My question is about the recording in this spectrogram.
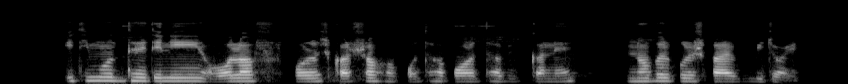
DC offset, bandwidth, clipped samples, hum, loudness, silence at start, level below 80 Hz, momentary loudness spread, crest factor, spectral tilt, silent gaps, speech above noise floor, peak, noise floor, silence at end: under 0.1%; 7.6 kHz; under 0.1%; none; -24 LUFS; 0.65 s; -66 dBFS; 16 LU; 20 dB; -7 dB/octave; none; 63 dB; -4 dBFS; -86 dBFS; 0.55 s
